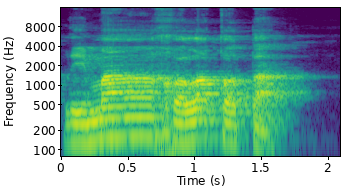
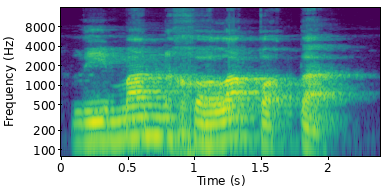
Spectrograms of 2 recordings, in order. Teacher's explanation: Contoh bacaan yang salah misal lima khalaqta, tapi harus liman khalaqta. Membaca nun matinya harus jelas karena nun mati ini bertemu dengan huruf izhar yaitu kha.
